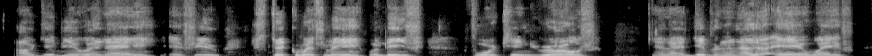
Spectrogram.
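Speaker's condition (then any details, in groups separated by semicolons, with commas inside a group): Cerebral palsy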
